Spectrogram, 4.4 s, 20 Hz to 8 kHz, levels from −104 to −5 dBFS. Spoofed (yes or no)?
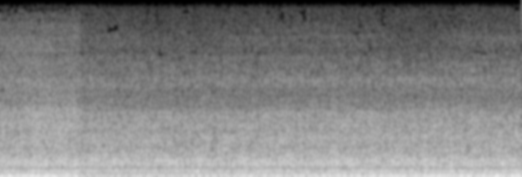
no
